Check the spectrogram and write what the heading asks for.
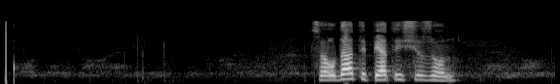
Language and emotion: Russian, neutral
